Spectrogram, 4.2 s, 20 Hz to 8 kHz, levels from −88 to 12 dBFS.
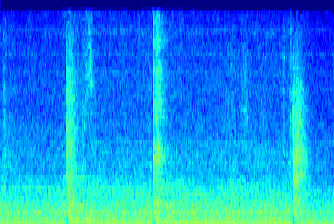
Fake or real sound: real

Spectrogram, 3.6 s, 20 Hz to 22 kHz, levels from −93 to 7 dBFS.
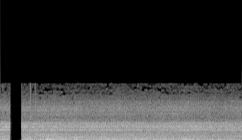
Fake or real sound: fake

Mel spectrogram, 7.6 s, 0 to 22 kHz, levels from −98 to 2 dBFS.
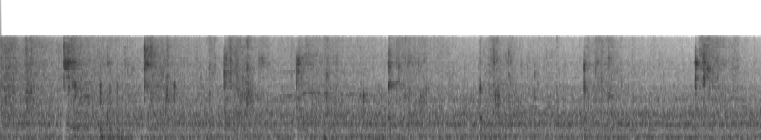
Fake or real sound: fake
